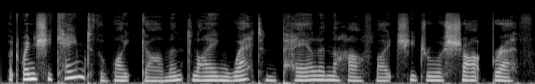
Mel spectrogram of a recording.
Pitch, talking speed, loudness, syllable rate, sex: 195 Hz, 235 wpm, -19 LUFS, 4.7 syllables/s, female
